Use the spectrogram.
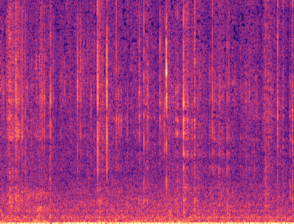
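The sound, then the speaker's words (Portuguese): Soft, steady crackling and sizzling of a chouriço sausage burning, with scattered sharp pops over a continuous low hiss, fairly quiet, with no voices. “Isto ainda está a queimar aqui. Ó oh, oh, técnico, ouve-se o, cre o crepitar?”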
